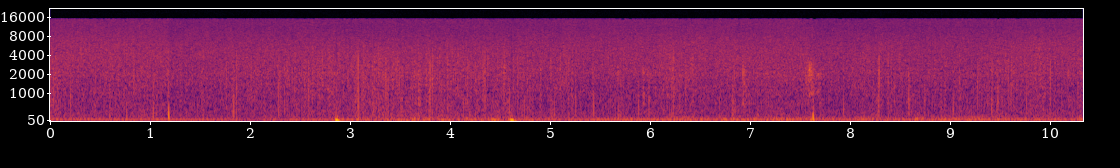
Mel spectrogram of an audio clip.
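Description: Steady hiss and low hum of an early-1930s film soundtrack, with a few sharp pops through it, the loudest about three and four and a half seconds in.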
